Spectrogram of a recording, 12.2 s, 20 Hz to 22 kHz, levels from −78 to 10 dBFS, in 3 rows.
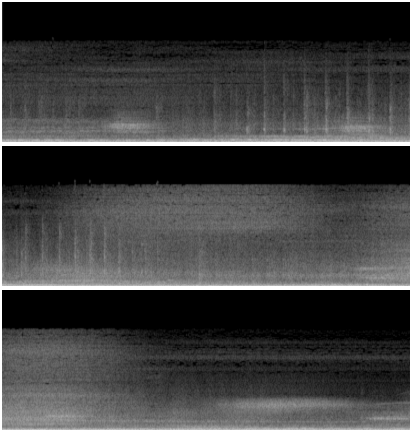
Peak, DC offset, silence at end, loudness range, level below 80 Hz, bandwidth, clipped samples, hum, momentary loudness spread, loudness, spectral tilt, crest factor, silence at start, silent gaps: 0 dBFS; under 0.1%; 0 s; 1 LU; -14 dBFS; 16 kHz; under 0.1%; none; 3 LU; -16 LUFS; -6 dB/octave; 10 dB; 0 s; none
